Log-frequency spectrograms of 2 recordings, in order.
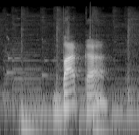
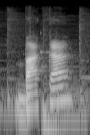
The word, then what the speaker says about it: vaca: The consonant V has the same sound as the B. Vaca, vacaciones, vemos. Vaca, vacaciones, vemos.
